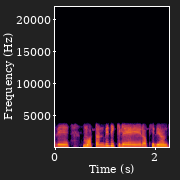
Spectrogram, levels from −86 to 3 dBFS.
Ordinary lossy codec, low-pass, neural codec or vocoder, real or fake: Opus, 24 kbps; 3.6 kHz; none; real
